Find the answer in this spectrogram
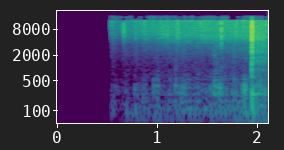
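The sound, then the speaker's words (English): A crackling fireplace sound played on an Alexa device in Ohio on a chilly weekend before Christmas starts up after a brief silence: a steady soft hiss dotted with small snaps and pops, ending on one sharp, louder crack, with no voices. “So, Alexa, open fireplace sounds.”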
